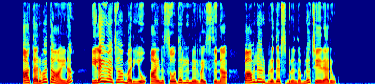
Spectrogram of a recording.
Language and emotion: Telugu, neutral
